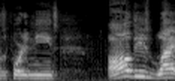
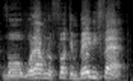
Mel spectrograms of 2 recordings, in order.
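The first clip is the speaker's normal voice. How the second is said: ordinary talk, nothing marked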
